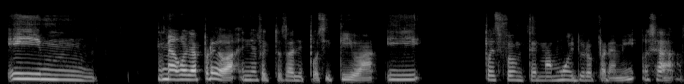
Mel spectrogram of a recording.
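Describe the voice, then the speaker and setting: Woman, thirties, faith testimony, halting speech, gravelly, dry close sound. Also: medium pitch, fairly even intonation, dry recording. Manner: halting, many restarts and fillers, earnest and confessional. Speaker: guest giving testimony.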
